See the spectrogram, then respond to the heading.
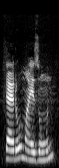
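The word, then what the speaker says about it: Petromyzon: Only unpaired fins, देखो हमको ये जो दिखा रखी है जो लेस वर्टिब्रेट्स, टेरोमाइजोन, पी यहाँ पे साइलेंट रखेंगे, टेरोमाइजोन भी कहते हैं हम इसको, जोलेश फिश है ये।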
